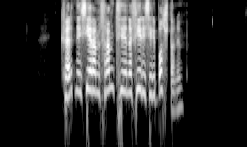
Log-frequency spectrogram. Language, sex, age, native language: Icelandic, female, 50-59, Icelandic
